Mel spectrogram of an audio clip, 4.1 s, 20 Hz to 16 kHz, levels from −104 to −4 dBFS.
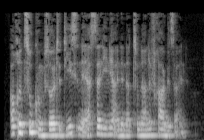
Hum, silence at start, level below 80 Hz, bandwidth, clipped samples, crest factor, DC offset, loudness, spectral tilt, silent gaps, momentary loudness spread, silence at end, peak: none; 0.2 s; -70 dBFS; 12 kHz; under 0.1%; 18 dB; under 0.1%; -27 LUFS; -5 dB/octave; none; 8 LU; 0.35 s; -8 dBFS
